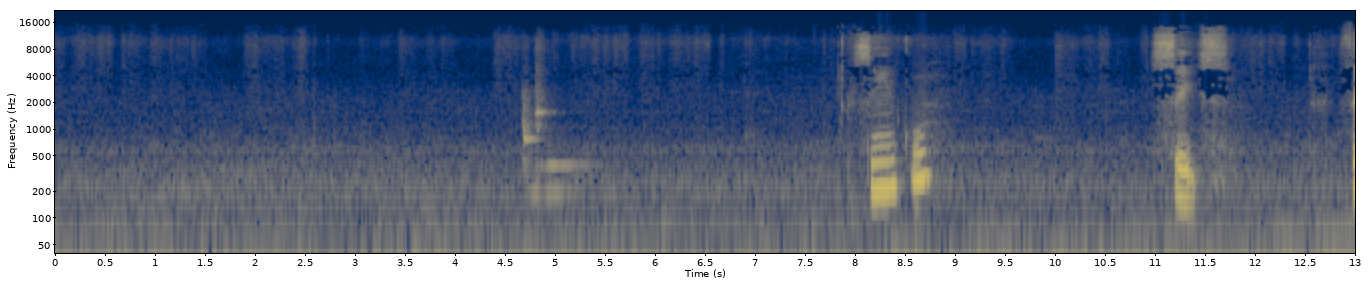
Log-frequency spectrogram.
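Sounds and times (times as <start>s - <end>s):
crochet hook scratching yarn: 0.0s - 2.8s, 3.4s - 7.2s, 7.8s - 13.0s.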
